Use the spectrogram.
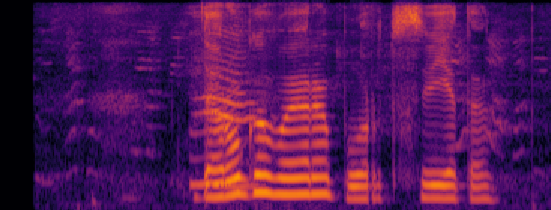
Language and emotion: Russian, neutral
